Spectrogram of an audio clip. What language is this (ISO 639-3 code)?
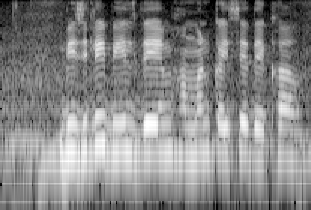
mag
